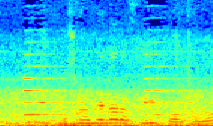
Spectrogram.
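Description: Busy city street noise: a steady low rumble under the voices of people passing close by.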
